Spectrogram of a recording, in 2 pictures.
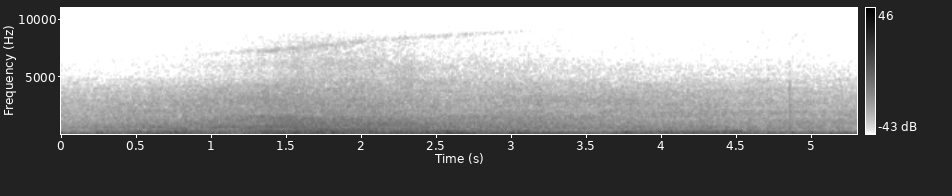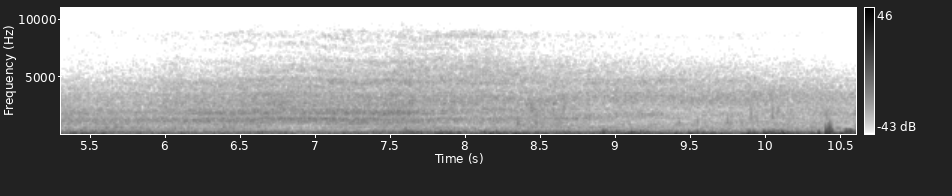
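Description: Outdoor street ambience: a steady low rumble with wind buffeting the microphone, swelling slightly about two seconds in and again near the end.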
